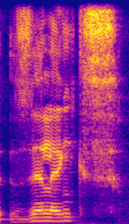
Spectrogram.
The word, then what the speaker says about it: Xilinx: There's Xilinx, that's how you pronounce it, in third place, which is a semiconductor company.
